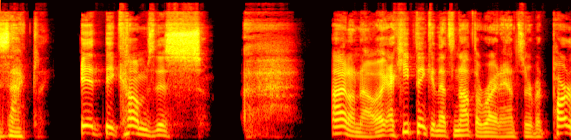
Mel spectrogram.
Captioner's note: sigh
